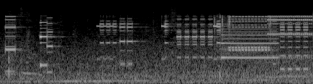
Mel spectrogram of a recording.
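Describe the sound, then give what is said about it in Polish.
An electronic ringtone for an incoming holographic voice call chirps in a string of bright, high melodic beeps, speeding into quick pulses and then a denser sustained chiming toward the end. “Uwaga! Przychodzące połączenie holograficzno-głosowe.”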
